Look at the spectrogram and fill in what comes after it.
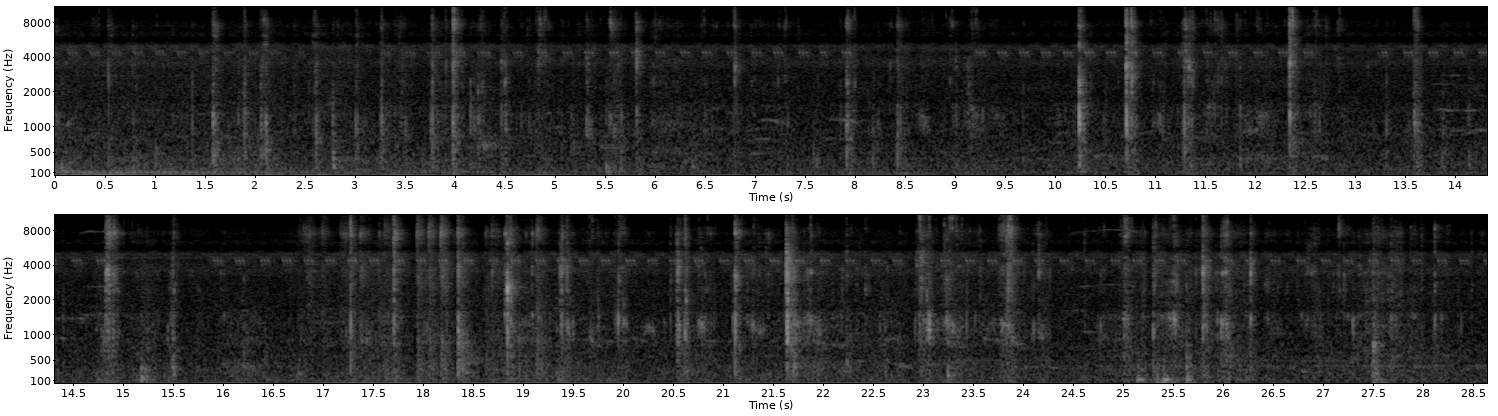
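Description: Close-up eating sounds of a person eating rice and grilled tilapia by hand: chewing and mouth smacks heard as soft, irregular clicks, busier in the second half.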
